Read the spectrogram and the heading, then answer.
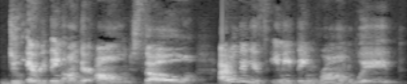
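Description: A woman's voice: medium pitch, animated, moderate pace. A young American woman speaking as a podcast guest in a casual, candid and emphatic way, as if giving advice. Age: young adult. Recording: roomy, echoey sound.

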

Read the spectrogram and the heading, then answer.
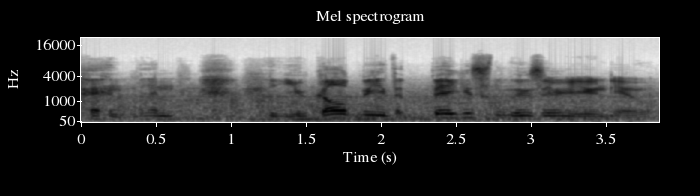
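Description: A man acting in an audio drama as a lovestruck young man, awkwardly tender and teasing, with a halting, hesitant way of talking. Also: medium pitch, lively intonation, lo-fi sound, background noise, lightly acted. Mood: wistful reminiscing.

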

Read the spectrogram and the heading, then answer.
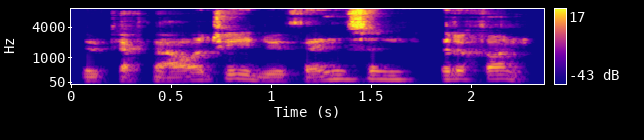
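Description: An older man answering interview questions as a guest, explaining in a measured way with pauses between phrases. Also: mid-range voice, poor audio. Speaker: podcast guest, sales executive.

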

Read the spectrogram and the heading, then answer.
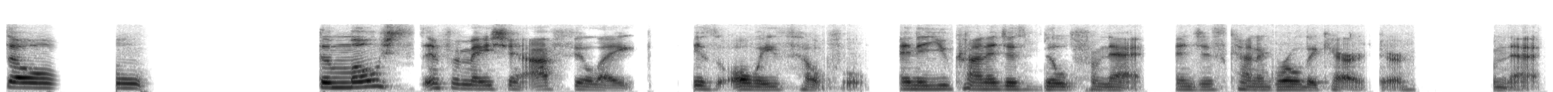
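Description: Woman actor chatting in an interview, low but bright voice, kinda muffled lo-fi audio. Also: animated, measured pace. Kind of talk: conversational interview answers. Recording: dull lo-fi audio.

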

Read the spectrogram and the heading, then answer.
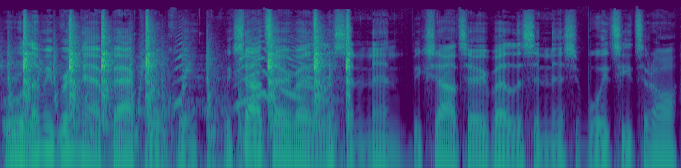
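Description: A man with a high voice hosting online radio as a DJ, giving slangy, repetitive shout-outs. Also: quick pace. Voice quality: high-pitched voice. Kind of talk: hype radio shout-outs over music. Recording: music playing under the voice. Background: music.

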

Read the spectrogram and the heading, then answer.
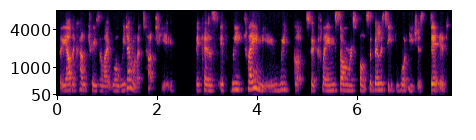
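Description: A woman speaking as an interview guest, a writer telling stories in a casual, wry and animated way. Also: medium pitch, normal speed, husky, muffled recording. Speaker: guest, audio drama writer.

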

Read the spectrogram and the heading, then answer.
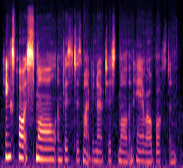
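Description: A woman's voice: fairly low pitch, brisk, noisy background, natural voice. A woman playing a determined, wry investigator in a horror audio drama, plain-spoken and conversational with some urgency. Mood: wry, resolute. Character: determined, wry female investigator racing against doom.

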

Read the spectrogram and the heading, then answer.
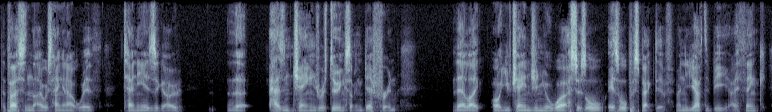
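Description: A man's voice: low voice, steady tone, moderate pace, no room sound, studio quality. An English man in his thirties, a podcast guest talking candidly and reflectively in a casual interview. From England. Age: 30s.

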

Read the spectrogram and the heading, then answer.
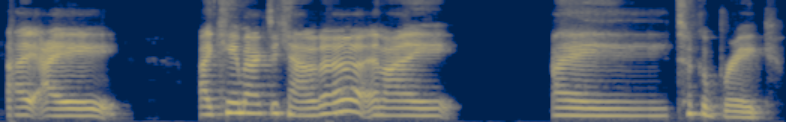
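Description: A woman's voice: mid-range voice, slow pace, fairly bright tone, smooth. A woman with a light Bahamian accent, a coach telling her story candidly on a podcast, often restarting her sentences. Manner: candid, repeats and restarts, laughs. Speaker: career and business coach, guest.

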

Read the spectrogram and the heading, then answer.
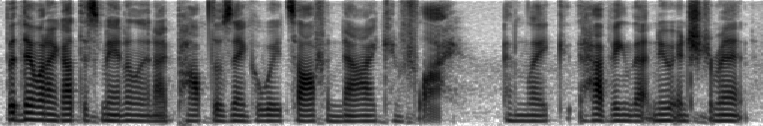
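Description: A woman in her thirties with a low voice, chatting casually as a musician guest and filling her talk with "like". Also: flat delivery, fast talker, darkish tone, no echo. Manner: chatty, peppered with "like" fillers. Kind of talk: casual interview chat.

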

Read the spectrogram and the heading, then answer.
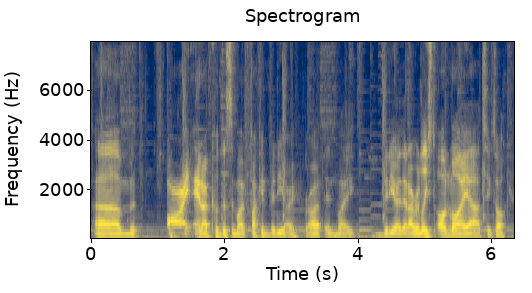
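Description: A man's voice: fairly low pitch, moderate pace, a bit bright, faint music behind. A young man co-hosting a podcast over a call, congested, laughing often and swearing as he chats casually. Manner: laughs often, swears, trails off mid-sentence. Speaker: podcast co-host. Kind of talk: casual chat. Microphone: remote call mic.

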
